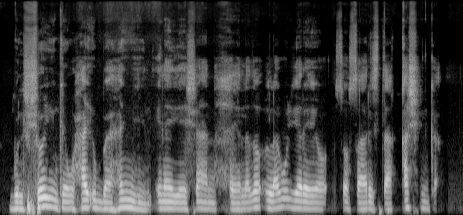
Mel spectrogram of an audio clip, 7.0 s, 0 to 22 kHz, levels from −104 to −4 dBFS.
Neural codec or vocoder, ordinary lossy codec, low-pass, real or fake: vocoder, 44.1 kHz, 128 mel bands every 512 samples, BigVGAN v2; none; none; fake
